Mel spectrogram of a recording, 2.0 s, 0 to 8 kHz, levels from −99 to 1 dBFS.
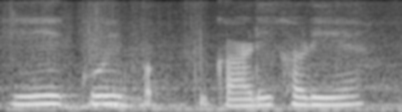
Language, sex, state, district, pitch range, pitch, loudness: Hindi, female, Delhi, New Delhi, 195-220 Hz, 210 Hz, -16 LUFS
